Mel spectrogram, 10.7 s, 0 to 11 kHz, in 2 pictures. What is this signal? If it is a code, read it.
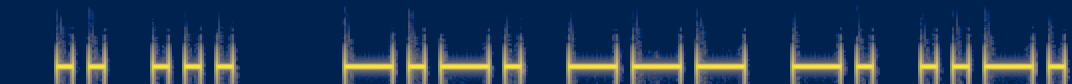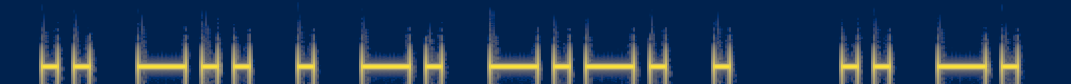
Morse code, heard as a keyed tone, about 15 wpm, 700 Hz. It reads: IS CONFIDENCE IN
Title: Sentences from Top 1500 Words 15wpm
